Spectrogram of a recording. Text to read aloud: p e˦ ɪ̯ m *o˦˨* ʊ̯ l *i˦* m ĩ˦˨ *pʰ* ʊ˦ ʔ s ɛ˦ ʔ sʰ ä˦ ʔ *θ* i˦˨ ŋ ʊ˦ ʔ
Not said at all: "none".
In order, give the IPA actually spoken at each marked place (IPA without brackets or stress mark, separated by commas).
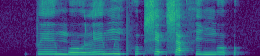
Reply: o˨, e˦, pʰ, θ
